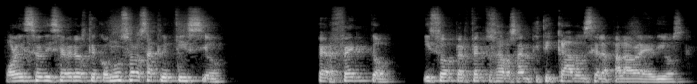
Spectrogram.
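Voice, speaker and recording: A man's voice: on the high side, steady tone, moderate pace, roomy sound. A man preaching a Bible study sermon, repeating key phrases with emphasis and calling the listener brother. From Latin America.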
